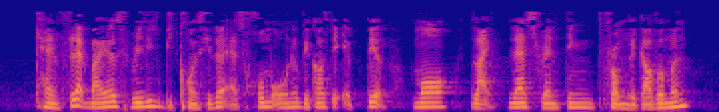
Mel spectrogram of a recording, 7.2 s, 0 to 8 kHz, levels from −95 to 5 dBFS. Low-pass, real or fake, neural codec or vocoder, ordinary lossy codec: 7.2 kHz; fake; codec, 44.1 kHz, 7.8 kbps, Pupu-Codec; MP3, 24 kbps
